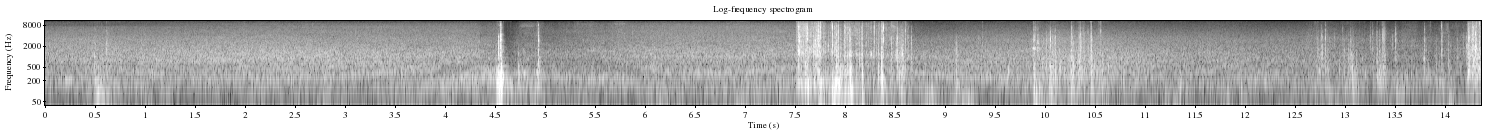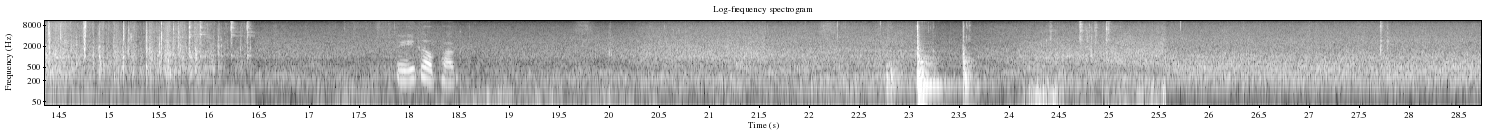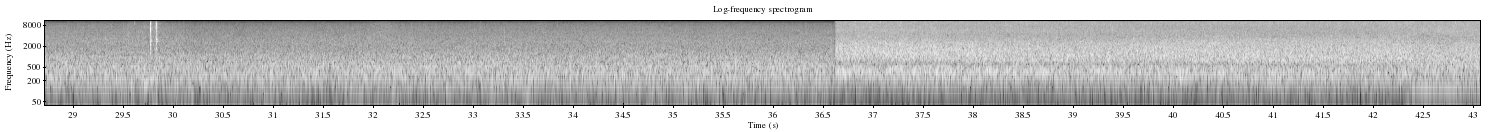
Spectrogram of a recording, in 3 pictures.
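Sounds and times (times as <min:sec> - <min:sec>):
knocks in metal locker: 0:23.1 - 0:23.8
river rushing over rocks: 0:36.6 - 0:43.0.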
